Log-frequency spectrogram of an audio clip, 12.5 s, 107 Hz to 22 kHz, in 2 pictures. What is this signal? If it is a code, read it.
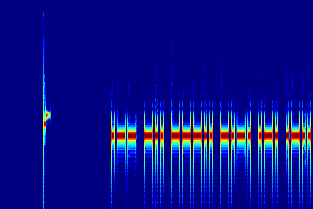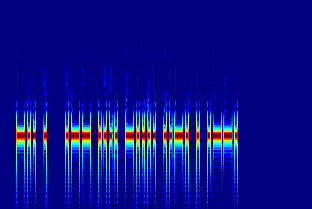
Morse code, heard as a keyed tone, about 22 wpm, 700 Hz. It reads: WD8CRL DE WH6FEP
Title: USA Callsign DE Callsign - 6 Characters - 22wpm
